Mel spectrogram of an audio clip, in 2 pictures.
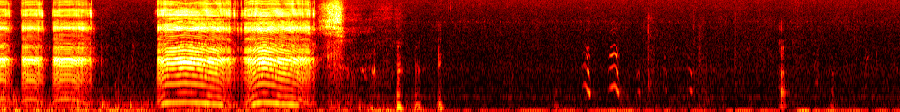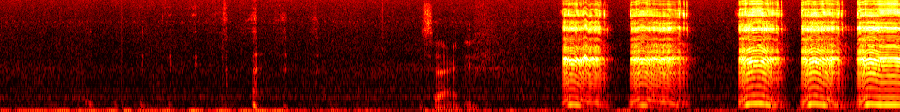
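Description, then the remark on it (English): Silver swans call loudly as they land on a mountaintop, in bursts of harsh, nasal honks at the start and again near the end, with a quieter stretch of faint chirps and soft rustling in between. “Yes, they're silver swans, and they carry in their bills the body of a third, a swan of gold.”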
